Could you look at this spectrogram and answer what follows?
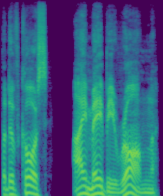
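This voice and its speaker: A man voicing a mild, quietly grave little priest-detective in an audiobook, gentle and matter-of-fact. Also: on the low side, very animated, measured pace, no echo, studio quality.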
